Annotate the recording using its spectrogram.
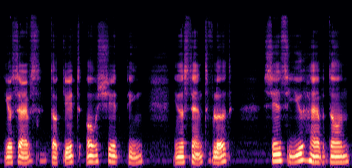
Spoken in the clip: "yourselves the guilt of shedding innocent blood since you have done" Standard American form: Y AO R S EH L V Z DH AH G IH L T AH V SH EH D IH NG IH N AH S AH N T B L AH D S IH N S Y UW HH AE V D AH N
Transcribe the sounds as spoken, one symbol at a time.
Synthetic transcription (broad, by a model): Y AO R S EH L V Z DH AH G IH T AH V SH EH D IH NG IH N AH S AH N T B L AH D S IH N S Y UW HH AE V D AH N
